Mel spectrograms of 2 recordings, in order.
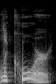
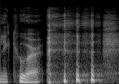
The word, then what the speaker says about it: liqueur: Also, today's National Liqueur Day today. And yes, I think I pronounced it correctly this time. I've been saying liqueur. National Liqueur Day today, celebrating the glasses and flavors of liqueur.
